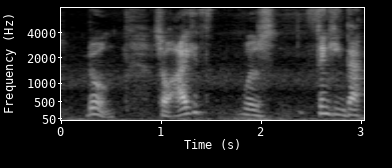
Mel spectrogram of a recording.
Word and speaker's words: Deng: was now pronounced as Dung, like D-U-N-G, Mao Zedong. The guy who followed him was Deng Xiaoping. Even though the name was spelled D-E-N-G, it was pronounced Dung.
